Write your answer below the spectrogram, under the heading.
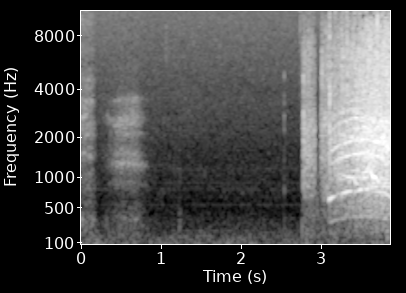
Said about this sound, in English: can you give a round of applause for...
